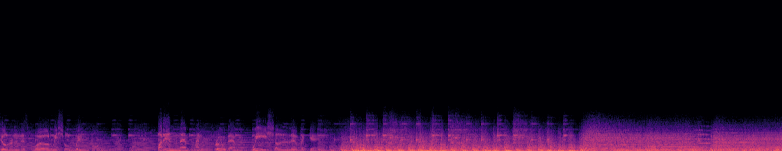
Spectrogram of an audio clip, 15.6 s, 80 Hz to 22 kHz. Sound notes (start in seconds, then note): 6.4 machinery Clanking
